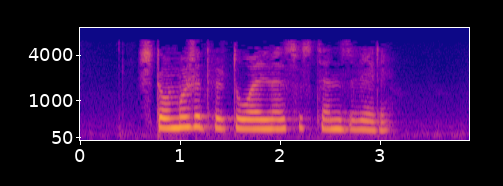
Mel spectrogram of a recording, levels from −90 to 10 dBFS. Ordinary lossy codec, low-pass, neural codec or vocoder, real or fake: MP3, 24 kbps; 7.2 kHz; codec, 16 kHz, 0.5 kbps, FunCodec, trained on Chinese and English, 25 frames a second; fake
